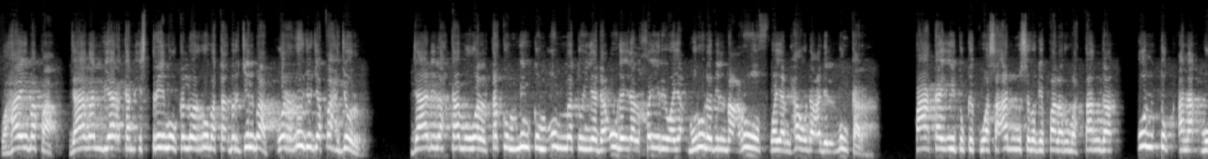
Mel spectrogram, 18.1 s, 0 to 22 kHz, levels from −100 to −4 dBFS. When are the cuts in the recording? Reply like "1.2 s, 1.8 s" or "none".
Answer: 0.9 s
